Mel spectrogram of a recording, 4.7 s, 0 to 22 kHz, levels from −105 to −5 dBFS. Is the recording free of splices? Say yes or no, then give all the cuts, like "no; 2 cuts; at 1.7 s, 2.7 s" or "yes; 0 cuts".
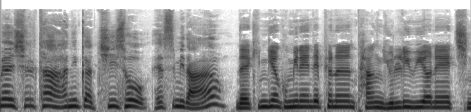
no; 2 cuts; at 0.9 s, 2.3 s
